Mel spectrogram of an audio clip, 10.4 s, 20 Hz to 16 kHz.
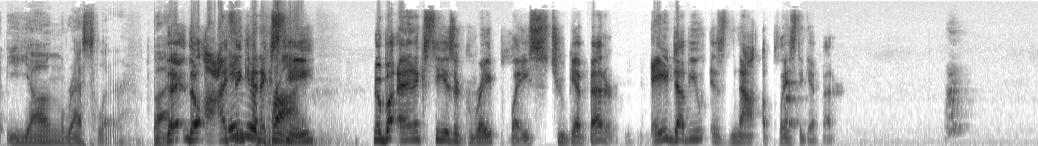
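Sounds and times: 
speech: 0.1 - 8.4
single sharp dog bark: 7.8 - 8.1, 9.4 - 9.8.

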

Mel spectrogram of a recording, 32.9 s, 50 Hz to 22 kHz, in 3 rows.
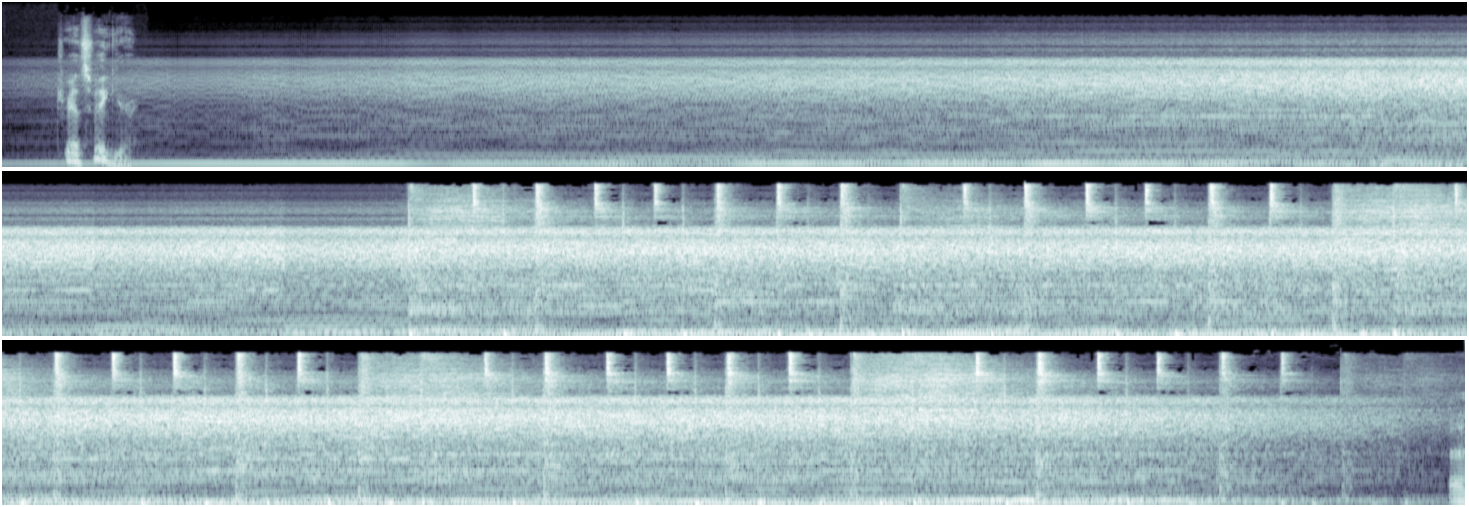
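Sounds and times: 
thick distorted guitar drone in a heavy rock song: 0.0 - 32.9
speech: 0.4 - 1.1
rock drums with a regular cymbal beat: 14.0 - 32.9.

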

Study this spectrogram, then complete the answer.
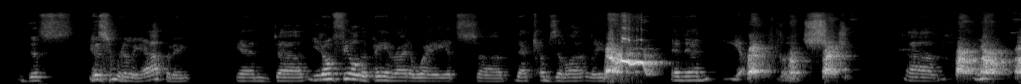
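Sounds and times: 
speech: 0.3 - 10.2
puppy barking: 6.1 - 6.7, 7.5 - 8.5, 9.5 - 10.2.

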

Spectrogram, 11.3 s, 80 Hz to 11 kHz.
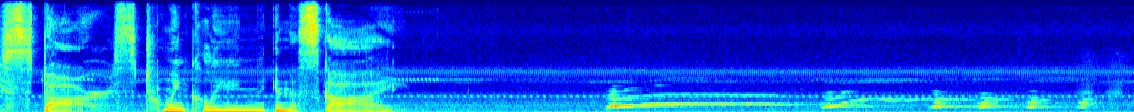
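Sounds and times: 
low hiss: 0.0 - 11.3
speech: 0.4 - 1.0, 1.6 - 4.1
coyote howling and yipping: 6.0 - 11.0.

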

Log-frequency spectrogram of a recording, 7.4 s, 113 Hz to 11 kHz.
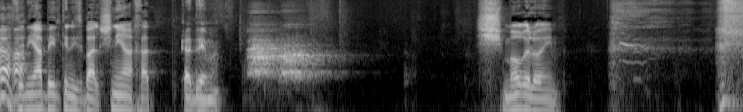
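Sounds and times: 
dog barking: 0.0 - 0.4, 2.4 - 3.7
speech: 0.0 - 2.3, 4.8 - 6.3
laughter: 6.1 - 7.4.

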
